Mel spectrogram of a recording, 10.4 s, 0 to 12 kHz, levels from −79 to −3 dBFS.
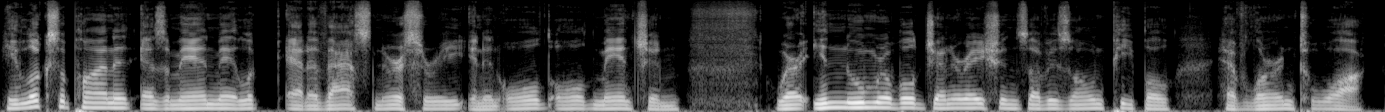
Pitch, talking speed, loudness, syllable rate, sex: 120 Hz, 165 wpm, -19 LUFS, 4.9 syllables/s, male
